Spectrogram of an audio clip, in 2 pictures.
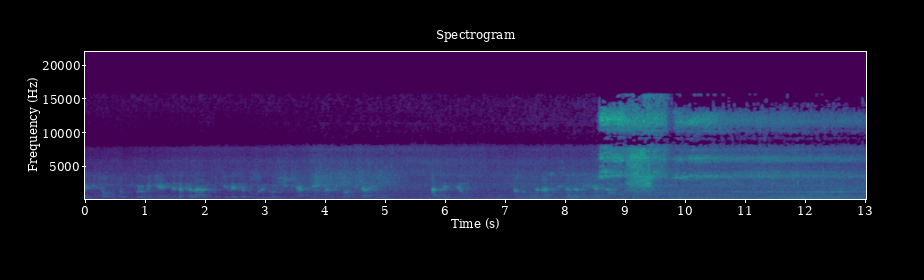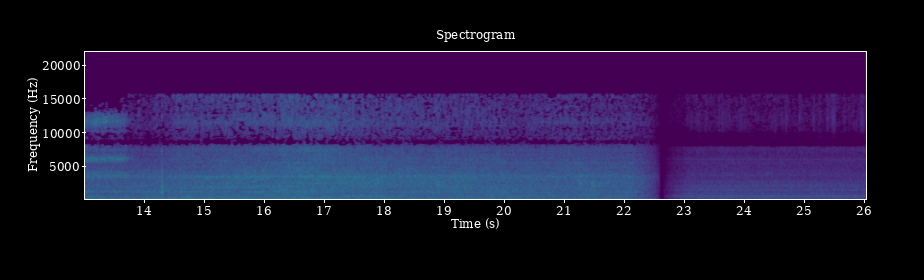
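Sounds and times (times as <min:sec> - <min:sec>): train running on track: 0:00.0 - 0:26.0
faint high whine: 0:08.6 - 0:13.8.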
